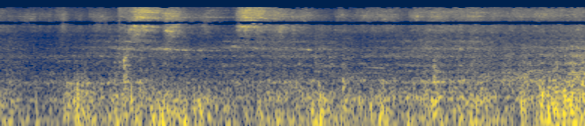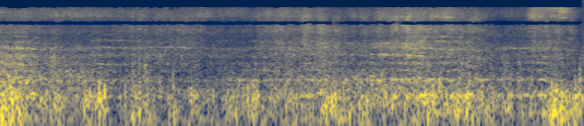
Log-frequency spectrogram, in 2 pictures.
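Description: Train passing close by: a steady rumble of wheels on the rails, broken by repeated clacks.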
